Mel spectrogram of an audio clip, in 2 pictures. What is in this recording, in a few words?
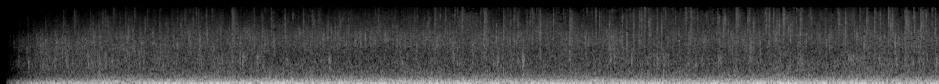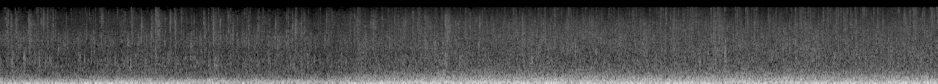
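Hillside Fire Burning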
